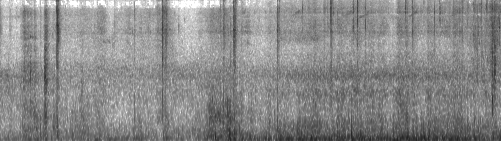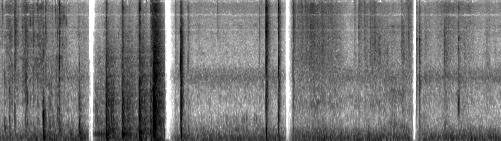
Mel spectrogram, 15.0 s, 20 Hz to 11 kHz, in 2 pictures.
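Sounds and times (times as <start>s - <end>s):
sharp clicks and knocks: 8.7s - 10.4s.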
